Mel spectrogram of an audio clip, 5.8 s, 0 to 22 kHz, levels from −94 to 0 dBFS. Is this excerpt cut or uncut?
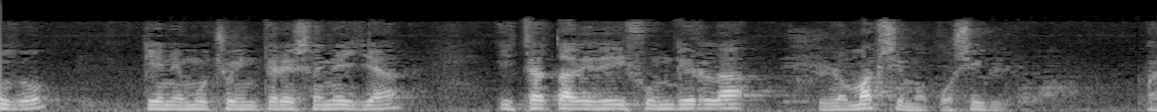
uncut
